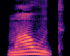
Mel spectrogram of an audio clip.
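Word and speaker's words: mouth: তাহলে এম এর জন্য ম প্লাস আউ মাউ এবং টি এইচ যেহেতু শব্দের শেষে আছে এর জন্য কক্ষনো দ হয় না সবসময় থ হয় তাহলে থ বসাও এবারে একসঙ্গে উচ্চারণ করো এম ও ইউ টি এইচ মাউথ একে আমরা ভুল করেও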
